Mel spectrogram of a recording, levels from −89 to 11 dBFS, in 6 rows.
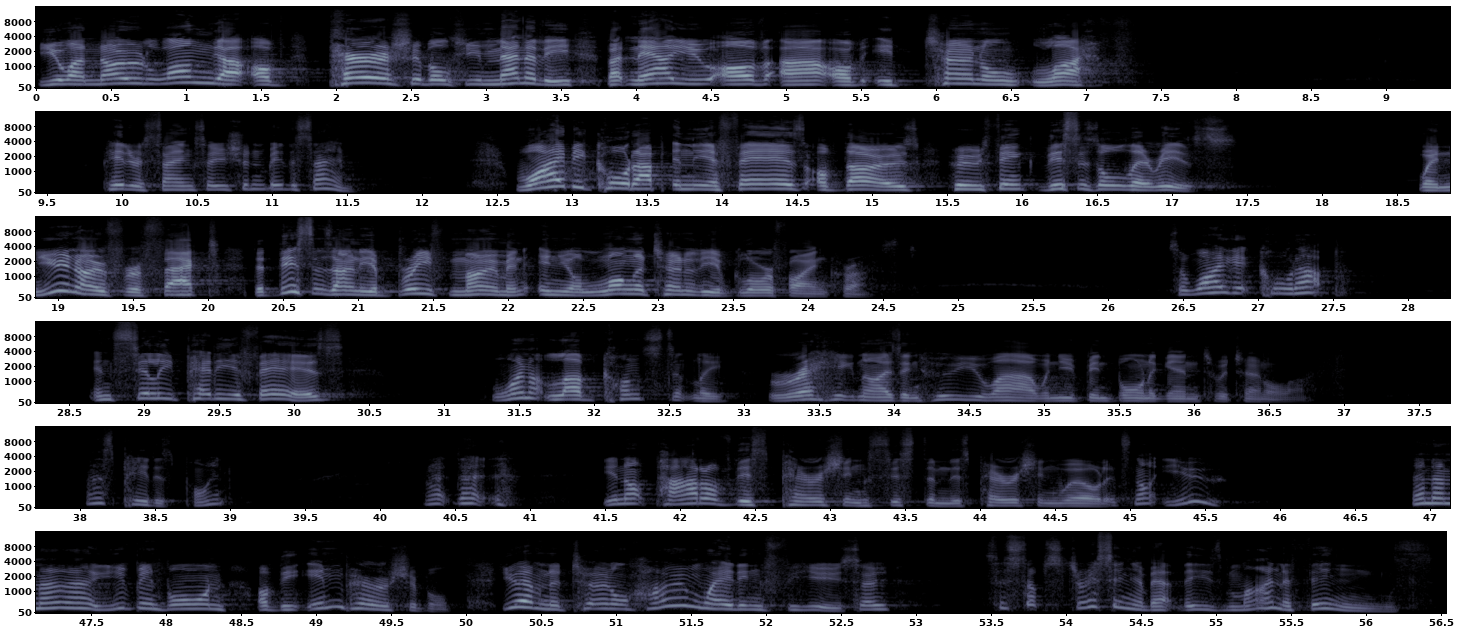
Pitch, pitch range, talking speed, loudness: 180 Hz, 160-220 Hz, 135 wpm, -36 LUFS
